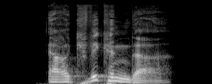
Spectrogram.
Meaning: 1. comparative degree of erquickend 2. inflection of erquickend: strong/mixed nominative masculine singular 3. inflection of erquickend: strong genitive/dative feminine singular
- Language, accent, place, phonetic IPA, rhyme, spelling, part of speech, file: German, Germany, Berlin, [ɛɐ̯ˈkvɪkn̩dɐ], -ɪkn̩dɐ, erquickender, adjective, De-erquickender.ogg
